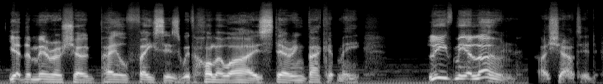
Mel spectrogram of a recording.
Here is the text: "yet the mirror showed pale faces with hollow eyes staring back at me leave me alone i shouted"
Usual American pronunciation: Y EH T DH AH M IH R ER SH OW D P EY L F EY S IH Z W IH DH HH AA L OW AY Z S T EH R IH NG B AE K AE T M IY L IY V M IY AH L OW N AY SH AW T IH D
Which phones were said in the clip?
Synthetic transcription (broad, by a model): Y EH T DH AH M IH R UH SH OW D P EY L F EY S IH Z W IH DH HH AA L OW AY Z S T EH R IH NG B AE K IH T M IY L IY V M IY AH L OW N AY SH AW T IH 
